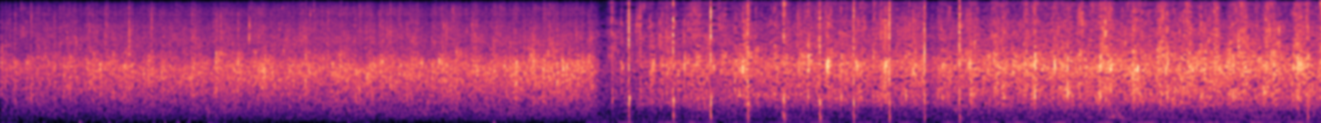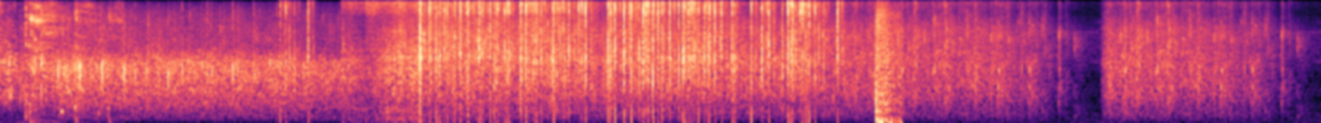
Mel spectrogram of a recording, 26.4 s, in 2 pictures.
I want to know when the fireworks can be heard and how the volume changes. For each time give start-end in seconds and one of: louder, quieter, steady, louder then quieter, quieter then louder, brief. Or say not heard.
16.0-22.2 steady.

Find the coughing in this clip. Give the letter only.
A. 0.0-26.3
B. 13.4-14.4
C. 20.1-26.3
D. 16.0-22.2
B.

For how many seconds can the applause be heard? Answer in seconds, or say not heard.
26 s.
